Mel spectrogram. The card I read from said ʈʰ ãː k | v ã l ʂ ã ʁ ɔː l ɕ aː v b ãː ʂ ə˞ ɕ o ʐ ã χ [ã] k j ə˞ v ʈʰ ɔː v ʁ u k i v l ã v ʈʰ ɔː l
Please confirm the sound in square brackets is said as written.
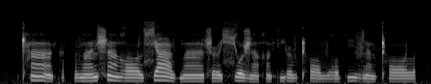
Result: yes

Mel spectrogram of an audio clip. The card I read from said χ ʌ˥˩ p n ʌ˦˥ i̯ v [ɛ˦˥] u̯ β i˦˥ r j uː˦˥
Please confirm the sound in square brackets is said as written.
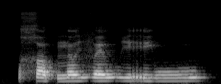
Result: yes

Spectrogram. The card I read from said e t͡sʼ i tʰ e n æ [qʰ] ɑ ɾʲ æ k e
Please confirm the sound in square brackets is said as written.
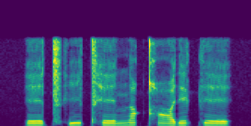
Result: yes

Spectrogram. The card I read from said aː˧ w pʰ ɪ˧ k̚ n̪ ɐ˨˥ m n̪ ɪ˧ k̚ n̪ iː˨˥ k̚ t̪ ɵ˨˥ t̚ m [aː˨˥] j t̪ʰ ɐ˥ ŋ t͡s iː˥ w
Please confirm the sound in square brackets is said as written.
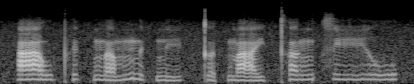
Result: no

